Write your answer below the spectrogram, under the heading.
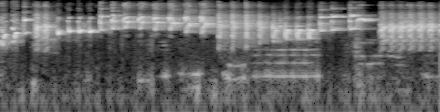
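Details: Long-tailed shrike training song, 'tembakan' style: continuous twittering with rising whistled notes and quick trills, plus faint low steady tones underneath.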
